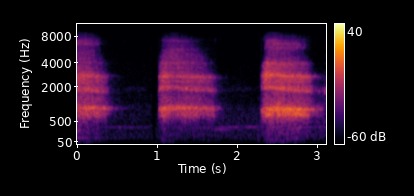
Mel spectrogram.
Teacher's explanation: no hay vibración solamente se produce la salida del aire a través de la glotis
